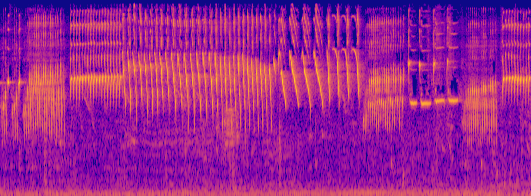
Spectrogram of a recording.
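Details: Singing canary with a long, varied phrase sequence: a buzzy trill, rapid rising and falling rolls, slurred downswept notes, flat whistled tones and renewed trills.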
